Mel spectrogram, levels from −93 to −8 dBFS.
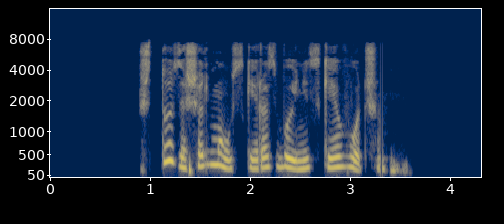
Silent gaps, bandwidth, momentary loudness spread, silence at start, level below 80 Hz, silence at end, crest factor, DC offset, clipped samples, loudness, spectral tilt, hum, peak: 1.02-1.11 s; 7.8 kHz; 11 LU; 0.9 s; -74 dBFS; 0.75 s; 16 dB; under 0.1%; under 0.1%; -28 LUFS; -4.5 dB/octave; none; -14 dBFS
